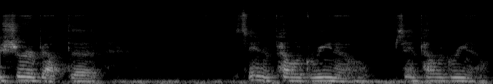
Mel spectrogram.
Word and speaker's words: San Pellegrino: San Pellegrino. That's how you pronounce it. Yeah. I always want to put an extra Santa Pellegrino. It's not. It's San Pellegrino.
